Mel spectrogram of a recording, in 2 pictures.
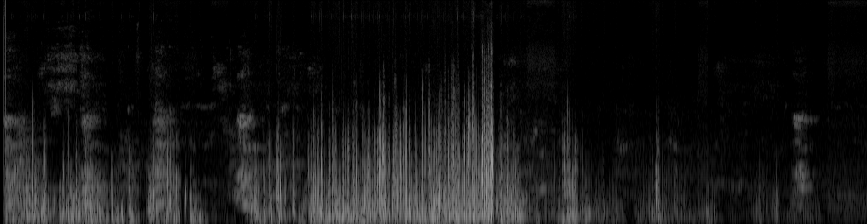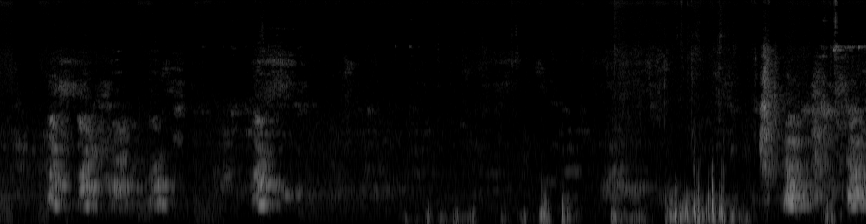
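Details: A Rottweiler guard dog barks deep and loud in a rapid burst while guarding, then quieter scattered sounds follow.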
